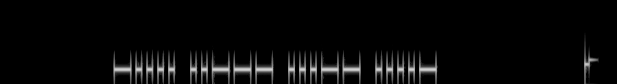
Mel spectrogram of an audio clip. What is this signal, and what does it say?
Morse code, heard as a keyed tone, about 22 wpm, 700 Hz. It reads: 6234
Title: Common Cut Numbers - 4-Digit 22wpm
